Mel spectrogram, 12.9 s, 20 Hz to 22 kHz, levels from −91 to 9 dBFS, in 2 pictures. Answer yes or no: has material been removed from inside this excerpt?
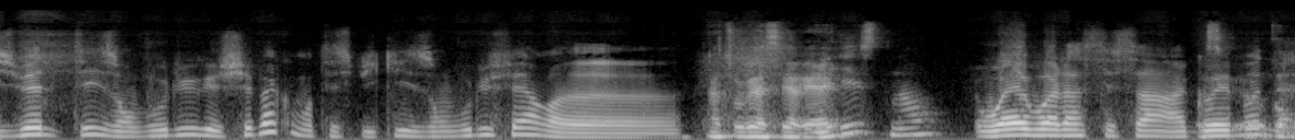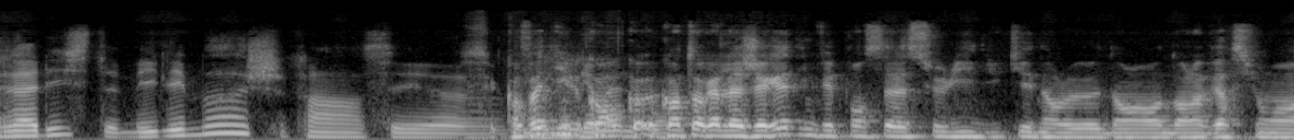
no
